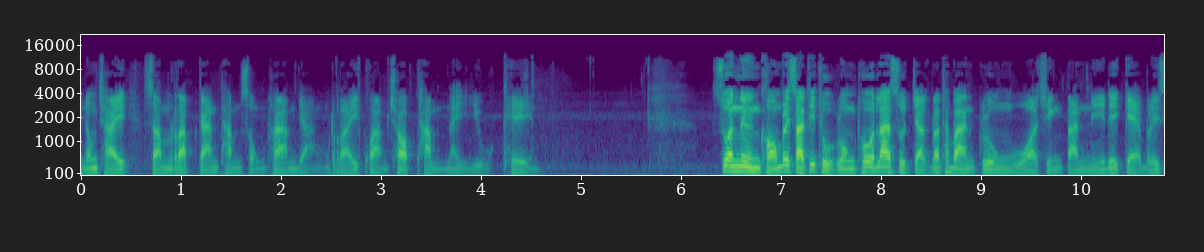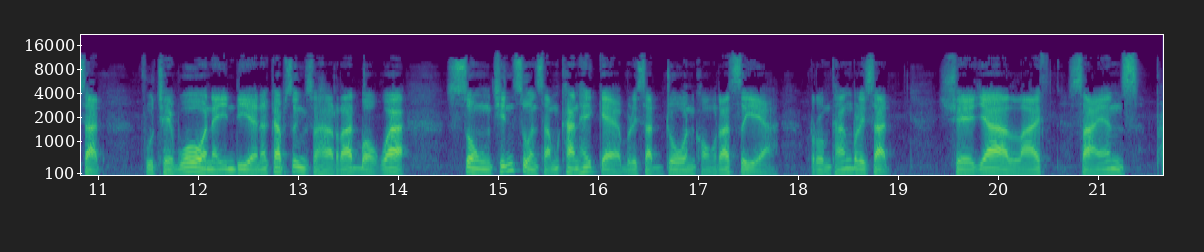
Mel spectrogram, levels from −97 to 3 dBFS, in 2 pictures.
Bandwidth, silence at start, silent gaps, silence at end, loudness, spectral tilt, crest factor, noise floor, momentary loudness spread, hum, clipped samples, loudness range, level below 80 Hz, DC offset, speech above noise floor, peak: 12.5 kHz; 0 s; none; 0 s; -25 LUFS; -4 dB/octave; 26 dB; -62 dBFS; 15 LU; none; under 0.1%; 11 LU; -58 dBFS; under 0.1%; 37 dB; 0 dBFS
